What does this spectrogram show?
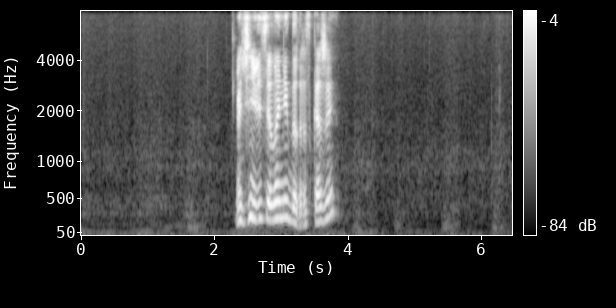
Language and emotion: Russian, positive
